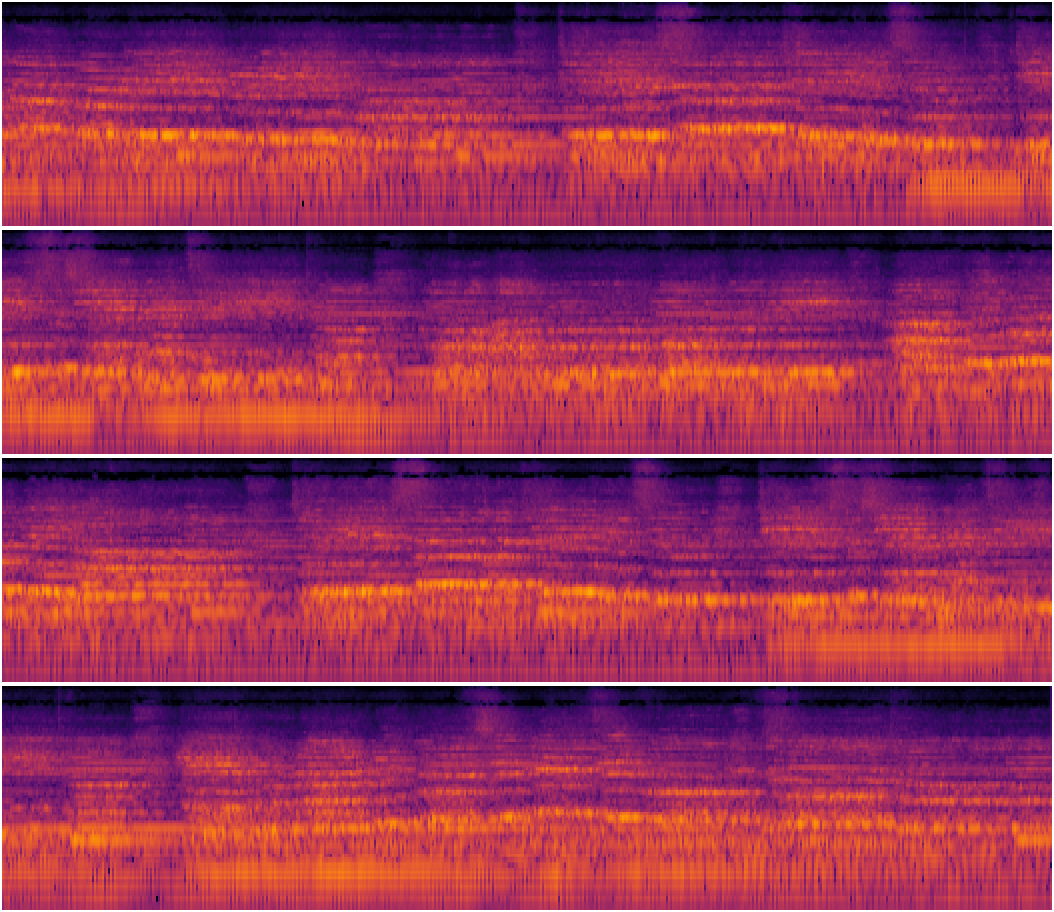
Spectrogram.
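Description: A choir singing a hymn in Tenyidie in several voice parts, in long held phrases with short breaks between them.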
